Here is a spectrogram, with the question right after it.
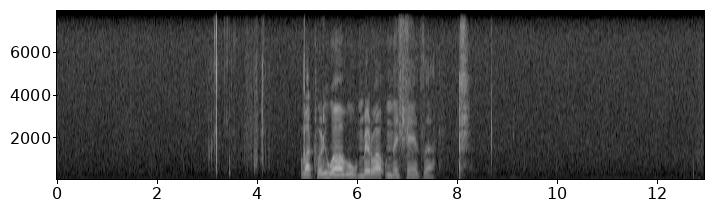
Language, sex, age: Venda, male, 37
